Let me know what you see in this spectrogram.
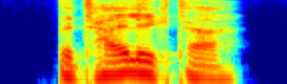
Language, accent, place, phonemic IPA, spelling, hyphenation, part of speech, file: German, Germany, Berlin, /bəˈtaɪ̯lɪçtɐ/, Beteiligter, Be‧tei‧lig‧ter, noun, De-Beteiligter.ogg
- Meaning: 1. participant (male or of unspecified gender) 2. inflection of Beteiligte: strong genitive/dative singular 3. inflection of Beteiligte: strong genitive plural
